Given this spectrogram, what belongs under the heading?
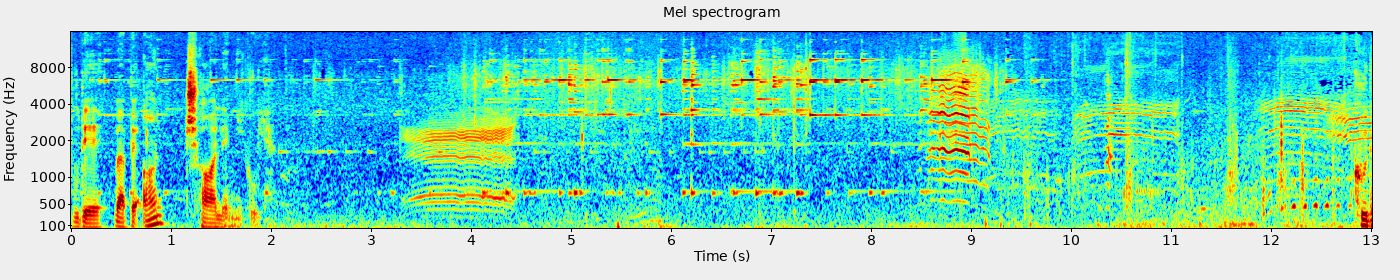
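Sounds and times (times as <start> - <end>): goat kids bleating: 3.3 - 4.6, 8.5 - 11.2, 11.8 - 13.0.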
